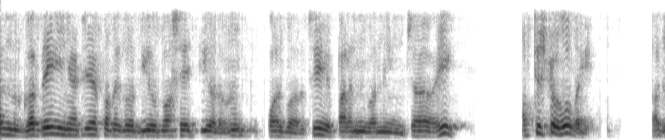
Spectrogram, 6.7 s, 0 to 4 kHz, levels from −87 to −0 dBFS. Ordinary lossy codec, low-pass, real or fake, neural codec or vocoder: none; 3.6 kHz; fake; codec, 16 kHz, 4.8 kbps, FACodec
